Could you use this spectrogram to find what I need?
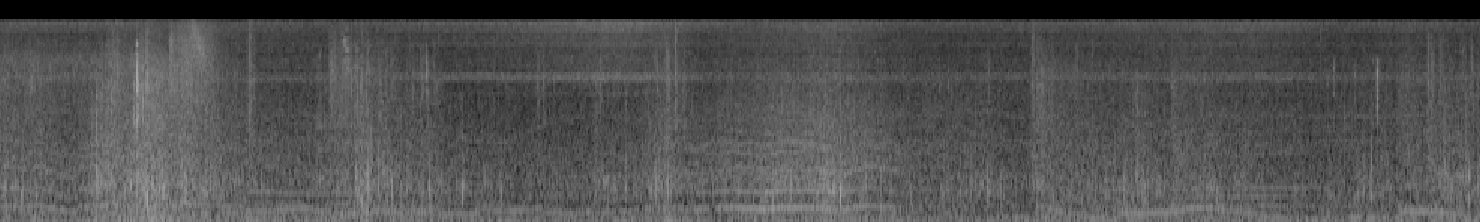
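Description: A car engine revs up and down throughout.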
